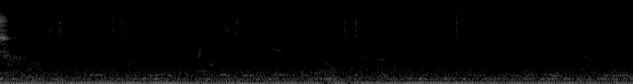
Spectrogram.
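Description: Computer mouse clicking: a run of light, irregularly spaced clicks over a faint steady low hum.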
